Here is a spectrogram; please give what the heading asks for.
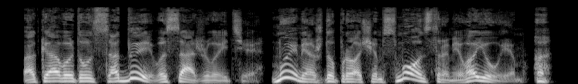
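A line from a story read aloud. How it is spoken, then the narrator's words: Scoffing snort. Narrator (Russian): хмыкнул Вольт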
